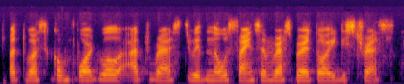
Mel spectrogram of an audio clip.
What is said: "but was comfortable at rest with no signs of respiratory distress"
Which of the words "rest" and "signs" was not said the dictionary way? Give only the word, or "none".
signs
